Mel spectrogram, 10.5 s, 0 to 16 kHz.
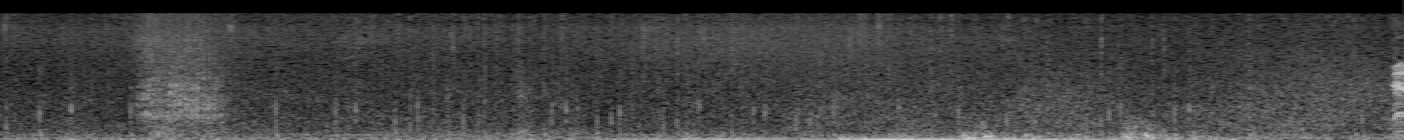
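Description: Roach, the horse in The Witcher 3, trotting with a steady patter of hooves under a constant wash of rain, mid-distance and fairly even in loudness.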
